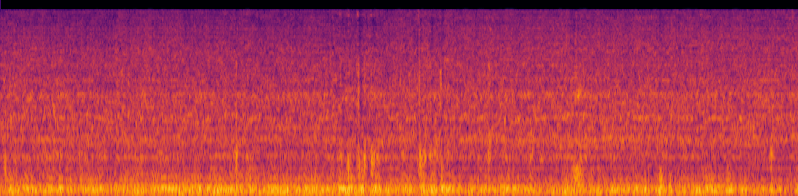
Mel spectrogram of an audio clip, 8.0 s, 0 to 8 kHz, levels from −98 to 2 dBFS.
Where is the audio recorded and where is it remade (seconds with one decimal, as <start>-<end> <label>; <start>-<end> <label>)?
0.0-8.0 remade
